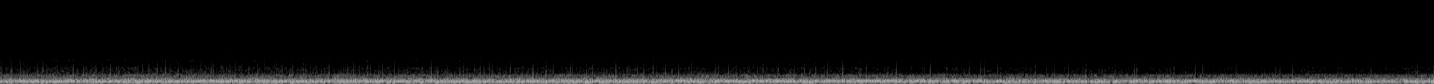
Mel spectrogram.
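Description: Steady deep rumble of a Vega rocket's P80 solid-fuel first stage burning as it climbs away, heard from a distance.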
